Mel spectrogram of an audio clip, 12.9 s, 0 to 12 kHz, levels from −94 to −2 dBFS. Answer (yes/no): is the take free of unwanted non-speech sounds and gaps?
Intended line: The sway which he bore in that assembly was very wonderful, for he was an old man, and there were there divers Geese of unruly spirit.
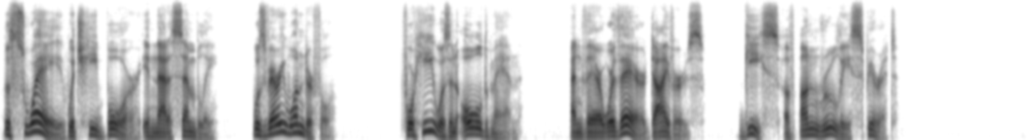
yes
